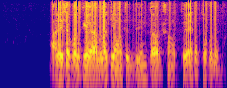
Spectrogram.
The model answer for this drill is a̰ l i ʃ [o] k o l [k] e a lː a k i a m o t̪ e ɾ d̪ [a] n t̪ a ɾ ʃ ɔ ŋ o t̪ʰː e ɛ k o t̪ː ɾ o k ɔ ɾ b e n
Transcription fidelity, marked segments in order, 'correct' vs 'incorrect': incorrect: ɔ, correct, incorrect: i

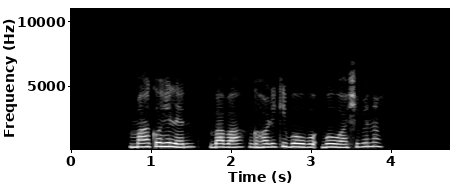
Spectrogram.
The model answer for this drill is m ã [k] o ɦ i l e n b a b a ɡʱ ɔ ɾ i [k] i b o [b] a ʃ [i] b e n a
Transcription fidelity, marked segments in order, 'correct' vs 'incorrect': correct, correct, incorrect: w, correct

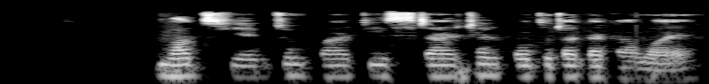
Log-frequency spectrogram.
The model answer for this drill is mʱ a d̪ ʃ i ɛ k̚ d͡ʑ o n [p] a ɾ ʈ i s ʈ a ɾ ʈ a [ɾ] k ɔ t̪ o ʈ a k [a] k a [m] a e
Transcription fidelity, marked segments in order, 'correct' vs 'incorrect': correct, correct, correct, correct

